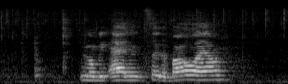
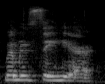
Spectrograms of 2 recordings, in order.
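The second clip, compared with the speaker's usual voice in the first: usual speaking voice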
